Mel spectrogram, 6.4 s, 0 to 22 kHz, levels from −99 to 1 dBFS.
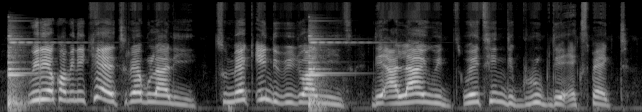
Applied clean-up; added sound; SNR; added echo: none; Tools; 8 dB; none.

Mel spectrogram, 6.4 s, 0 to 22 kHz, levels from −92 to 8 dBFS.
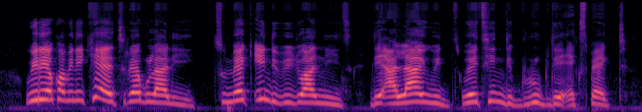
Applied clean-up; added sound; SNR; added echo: none; none; none; none.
